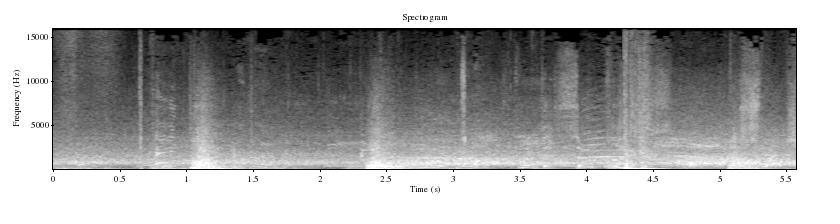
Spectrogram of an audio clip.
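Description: Heavy thuds of bodies slamming onto a wrestling ring.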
